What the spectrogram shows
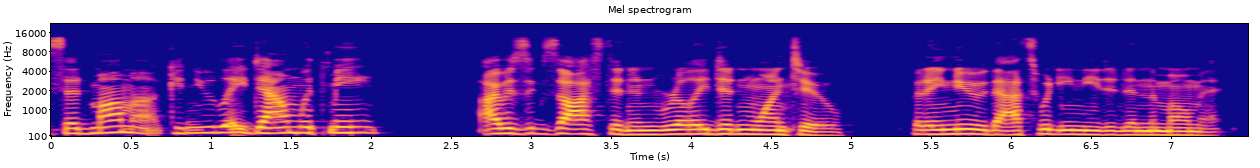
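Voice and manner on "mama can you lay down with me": put-on high little four-year-old child's voice. Retelling a son's bedtime request: little four-year-old voice. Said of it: "In his little four-year-old voice".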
